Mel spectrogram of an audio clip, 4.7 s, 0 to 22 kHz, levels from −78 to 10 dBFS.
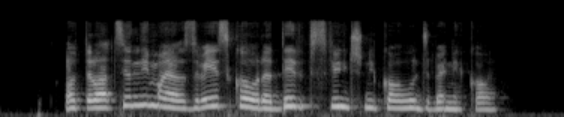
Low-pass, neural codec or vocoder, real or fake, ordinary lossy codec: none; codec, 24 kHz, 1.5 kbps, HILCodec; fake; none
